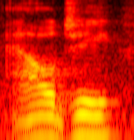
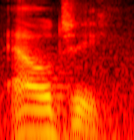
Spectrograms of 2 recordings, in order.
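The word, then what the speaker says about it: Alge: ssl the chris lord algae does anybody knows he pronounced his name algae like that green stuff that grows in the inside of your aquarium or is it alg battery for drums amazing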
